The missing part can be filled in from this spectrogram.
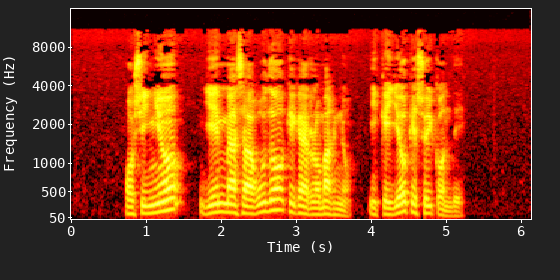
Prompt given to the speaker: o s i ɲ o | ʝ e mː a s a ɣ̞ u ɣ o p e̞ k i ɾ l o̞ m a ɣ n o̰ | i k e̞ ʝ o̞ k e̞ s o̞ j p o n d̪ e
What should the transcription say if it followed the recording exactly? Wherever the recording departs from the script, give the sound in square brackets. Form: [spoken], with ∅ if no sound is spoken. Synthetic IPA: o s i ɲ o | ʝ e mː a s a ɣ̞ u [ð] o [k] e̞ k [a] ɾ l o̞ m a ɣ n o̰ | i k e̞ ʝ o̞ k e̞ s o̞ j [k] o n d̪ e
